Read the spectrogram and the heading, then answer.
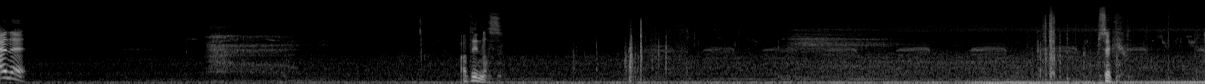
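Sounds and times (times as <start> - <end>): low outdoor rumble: 0.3 - 12.0.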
